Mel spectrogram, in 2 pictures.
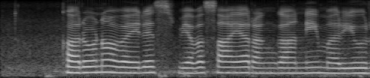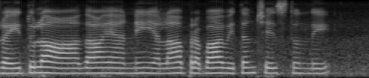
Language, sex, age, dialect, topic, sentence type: Telugu, female, 18-24, Utterandhra, agriculture, question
